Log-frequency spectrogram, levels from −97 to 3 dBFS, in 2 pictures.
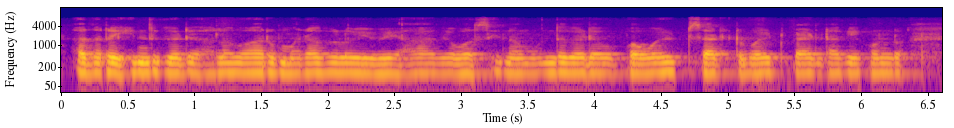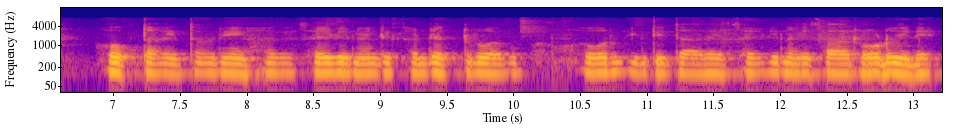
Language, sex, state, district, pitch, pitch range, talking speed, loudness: Kannada, male, Karnataka, Dakshina Kannada, 135 Hz, 130-135 Hz, 115 wpm, -19 LUFS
